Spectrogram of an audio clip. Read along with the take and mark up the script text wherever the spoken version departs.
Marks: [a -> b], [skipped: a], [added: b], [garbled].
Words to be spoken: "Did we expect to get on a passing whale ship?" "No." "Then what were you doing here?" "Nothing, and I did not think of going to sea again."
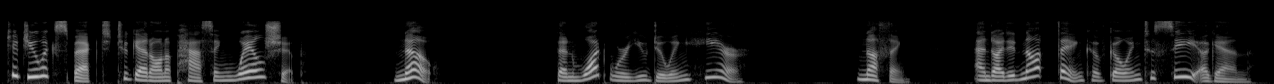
"Did [we -> you] expect to get on a passing whale ship?" "No." "Then what were you doing here?" "Nothing, and I did not think of going to sea again."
